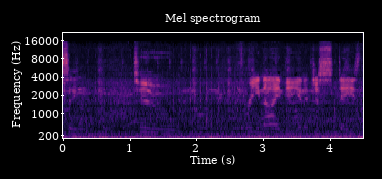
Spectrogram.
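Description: A Corvette C6 Z06 engine revving hard while losing power around 4,500 RPM, a loud sustained rumbling drone with a rising higher-pitched whine partway through, heard from inside the car under someone talking.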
